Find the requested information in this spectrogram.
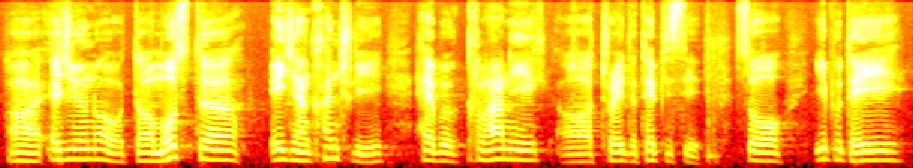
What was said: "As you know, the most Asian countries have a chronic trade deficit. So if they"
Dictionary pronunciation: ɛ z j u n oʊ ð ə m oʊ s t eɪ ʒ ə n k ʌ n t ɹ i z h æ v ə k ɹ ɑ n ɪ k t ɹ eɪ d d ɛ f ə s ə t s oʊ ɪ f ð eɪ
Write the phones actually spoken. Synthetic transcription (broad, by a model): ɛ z j u n oʊ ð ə m oʊ s t eɪ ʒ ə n k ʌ n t ɹ i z h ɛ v k l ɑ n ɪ t ɹ eɪ d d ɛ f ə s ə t s oʊ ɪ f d eɪ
